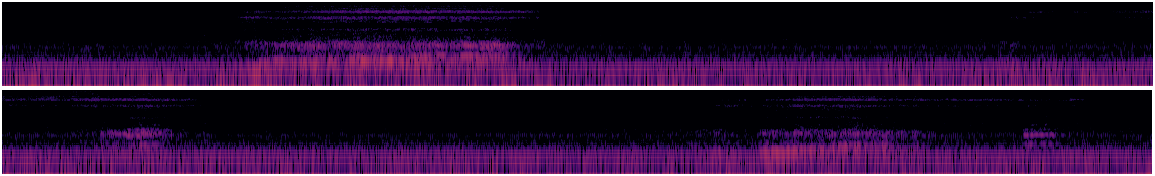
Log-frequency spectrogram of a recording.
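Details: Heavy snoring in an exhausted sleeper, likened to a mating cow: three loud, rough snoring breaths, each lasting over a second, over a steady low hum.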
